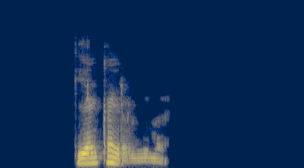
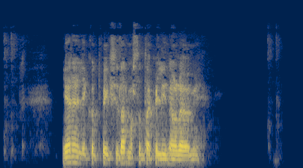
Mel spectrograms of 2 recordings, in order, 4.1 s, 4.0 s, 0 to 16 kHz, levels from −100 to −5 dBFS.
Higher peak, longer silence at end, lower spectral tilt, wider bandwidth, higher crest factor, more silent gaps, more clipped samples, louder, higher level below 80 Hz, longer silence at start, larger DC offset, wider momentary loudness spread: second, -8 dBFS vs -4 dBFS; first, 1.9 s vs 1.4 s; first, -11 dB/octave vs -6.5 dB/octave; second, 6.2 kHz vs 7.4 kHz; about the same, 20 dB vs 18 dB; neither; neither; second, -24 LUFS vs -20 LUFS; about the same, -62 dBFS vs -64 dBFS; first, 1.05 s vs 0.85 s; neither; first, 15 LU vs 7 LU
